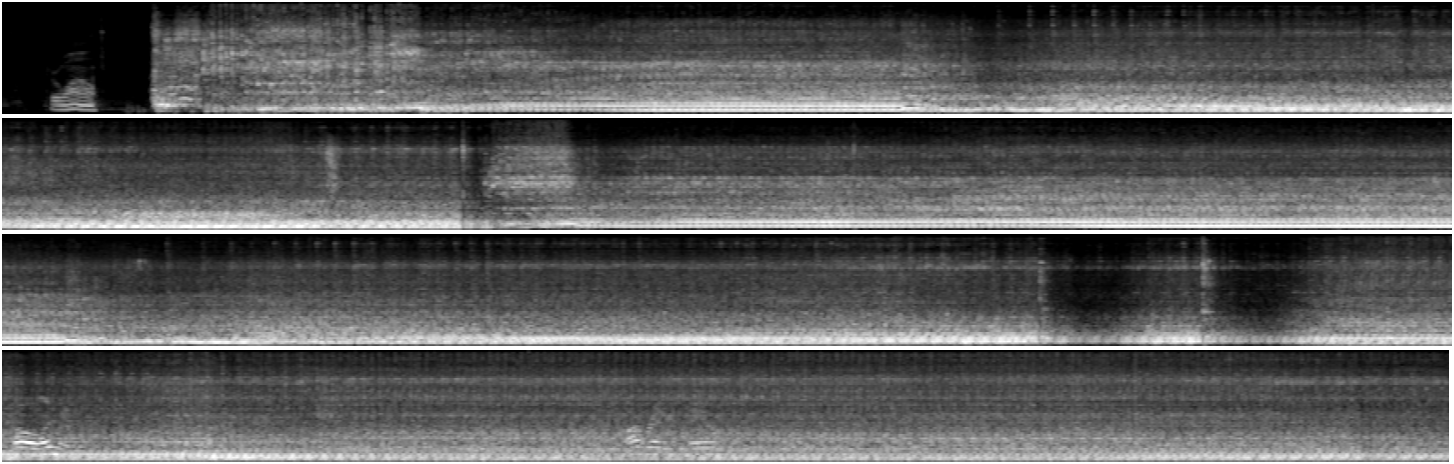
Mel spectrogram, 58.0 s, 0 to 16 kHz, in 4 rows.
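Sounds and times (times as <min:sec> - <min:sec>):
welder engine running: 0:01.5 - 0:57.9.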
